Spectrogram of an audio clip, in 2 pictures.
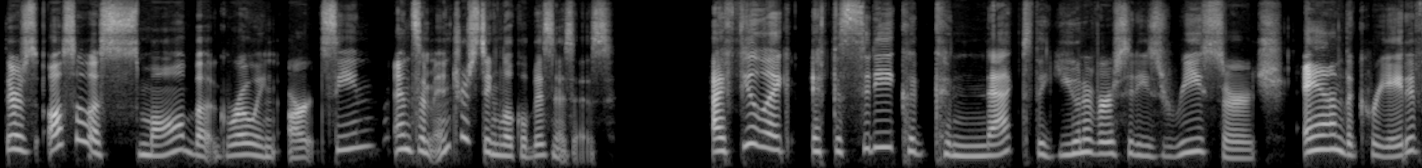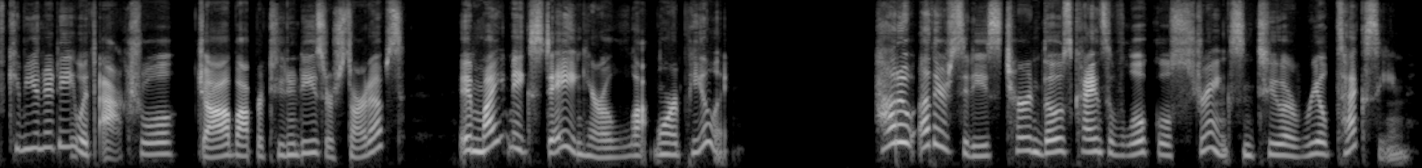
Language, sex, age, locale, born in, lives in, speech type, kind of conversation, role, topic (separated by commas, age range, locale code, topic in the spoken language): English, female, 45-49, en-US, United States, United States, read, expert-assistant, asker, Is there an analogy for how tech hubs form?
